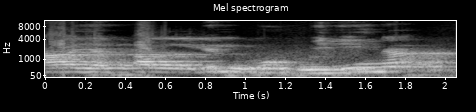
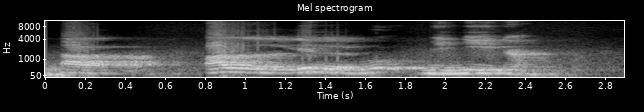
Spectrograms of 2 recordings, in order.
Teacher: Walitakuna ayatan lil mu'minina, ayatan lil mu'minina, tanwin bertemu lam, idgham bila guna. Tanwin itu masuk ke lamnya, jadi dia tidak dibaca tan jadinya, tapi tal lil mu'minina.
